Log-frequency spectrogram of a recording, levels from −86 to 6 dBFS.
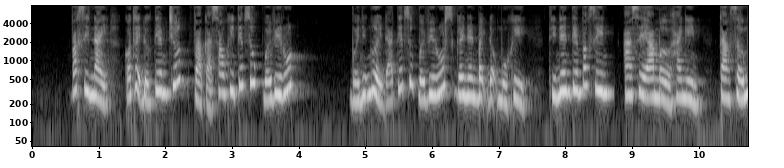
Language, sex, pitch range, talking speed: Vietnamese, male, 235-315 Hz, 200 wpm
